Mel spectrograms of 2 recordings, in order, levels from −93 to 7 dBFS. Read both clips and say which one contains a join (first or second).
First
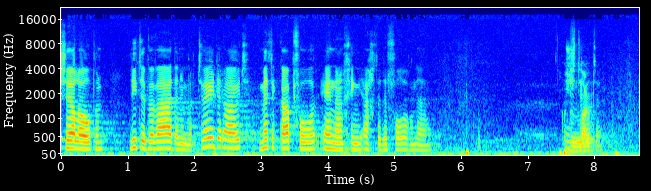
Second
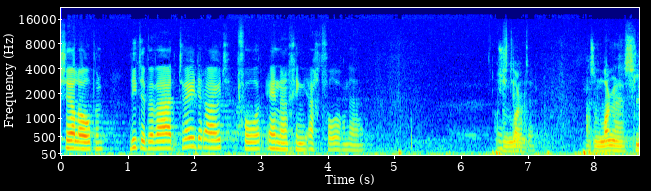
second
